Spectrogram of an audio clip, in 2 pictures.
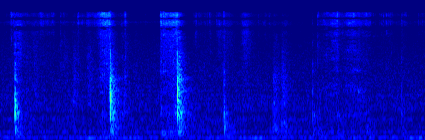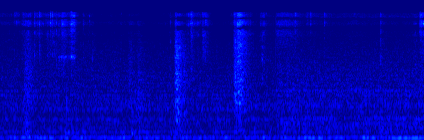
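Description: Kitchen knife slicing an onion into wedges on a wooden cutting board: a few sharp knocks of the blade on the board, most in the first three seconds and two more about six seconds in.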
